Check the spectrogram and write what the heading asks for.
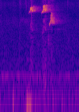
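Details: Cinereous tit, known locally as gelatik batu, used as a lure sound to draw other birds into answering: a short burst of two or three sharp, very high chirps.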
